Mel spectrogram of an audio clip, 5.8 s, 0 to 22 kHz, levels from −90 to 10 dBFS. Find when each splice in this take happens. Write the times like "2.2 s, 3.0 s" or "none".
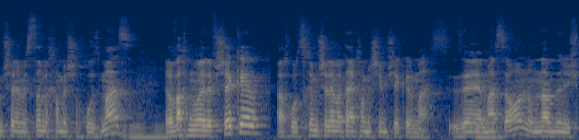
2.7 s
